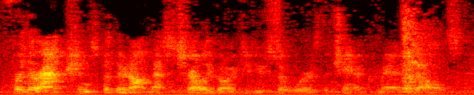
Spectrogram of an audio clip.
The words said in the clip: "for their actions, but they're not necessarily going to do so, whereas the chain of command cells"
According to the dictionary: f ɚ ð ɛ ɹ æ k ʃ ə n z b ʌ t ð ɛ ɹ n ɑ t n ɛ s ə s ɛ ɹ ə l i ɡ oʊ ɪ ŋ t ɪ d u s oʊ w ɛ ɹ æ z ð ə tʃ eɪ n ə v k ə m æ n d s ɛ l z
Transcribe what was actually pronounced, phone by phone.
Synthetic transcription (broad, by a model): f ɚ ð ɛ ɹ æ k ʃ ə n z b ʌ t ð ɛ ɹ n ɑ t n ɛ s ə s ɛ ɹ l i ɡ oʊ ɪ ŋ t ɪ d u s oʊ w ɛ ɹ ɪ z ð ə tʃ eɪ n ə v k ə m æ n d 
